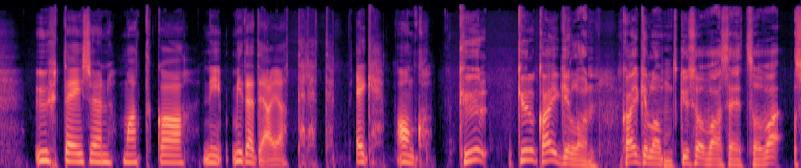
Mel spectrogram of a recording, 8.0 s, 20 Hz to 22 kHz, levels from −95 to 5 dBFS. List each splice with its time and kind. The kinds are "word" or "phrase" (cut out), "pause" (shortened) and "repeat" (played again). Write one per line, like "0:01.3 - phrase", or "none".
0:05.4 - word
0:06.6 - word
